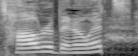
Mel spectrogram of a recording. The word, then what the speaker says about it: Tal Rabinowitz: Tal Rabinowitz. Hello. Did I say it right? – Yeah, absolutely.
